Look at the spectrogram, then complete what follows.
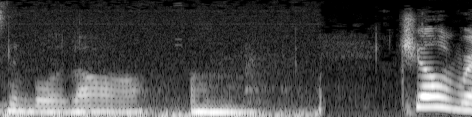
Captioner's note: hums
